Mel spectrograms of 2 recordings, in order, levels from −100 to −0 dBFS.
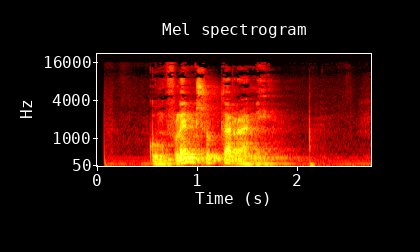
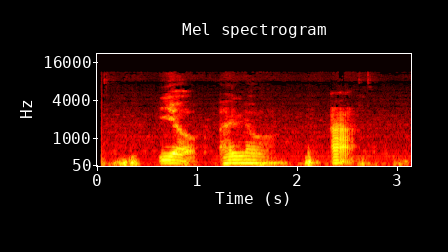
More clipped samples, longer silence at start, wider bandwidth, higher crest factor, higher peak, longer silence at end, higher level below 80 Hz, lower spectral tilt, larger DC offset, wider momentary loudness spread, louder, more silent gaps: neither; first, 0.5 s vs 0.05 s; first, 16 kHz vs 10.5 kHz; about the same, 20 dB vs 22 dB; about the same, -4 dBFS vs -4 dBFS; first, 0.55 s vs 0.05 s; about the same, -46 dBFS vs -42 dBFS; second, -5 dB/octave vs -8.5 dB/octave; neither; about the same, 15 LU vs 14 LU; first, -22 LUFS vs -27 LUFS; neither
